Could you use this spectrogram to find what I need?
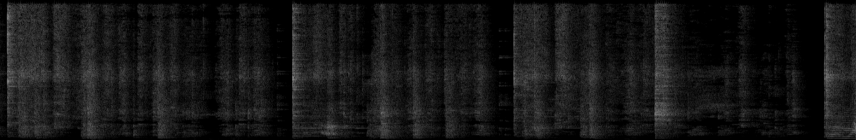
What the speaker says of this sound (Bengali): টক দই দিয়ে কিন্তু সঙ্গে সঙ্গে কিন্তু নাড়তে হবে।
